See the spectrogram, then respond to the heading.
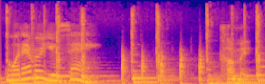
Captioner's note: door knocking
